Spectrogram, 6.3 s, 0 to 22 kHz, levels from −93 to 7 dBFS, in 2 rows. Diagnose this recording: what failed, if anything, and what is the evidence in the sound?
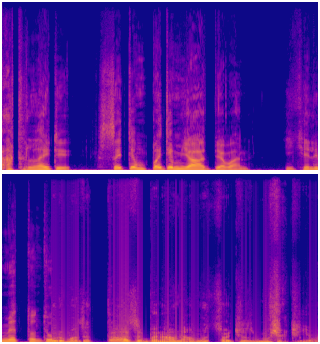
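Sample-format conversion fault: interleaved audio read as planar from 3.66 s to the end. Each 20 ms block's halves are misassigned, giving dull, robotic speech buzzing at 50 Hz.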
